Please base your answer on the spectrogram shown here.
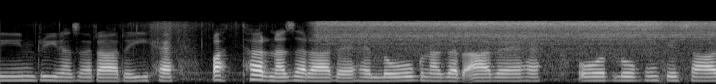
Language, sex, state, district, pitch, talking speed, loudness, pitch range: Hindi, female, Punjab, Fazilka, 170 Hz, 160 wpm, -18 LUFS, 165-180 Hz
